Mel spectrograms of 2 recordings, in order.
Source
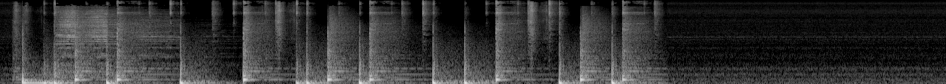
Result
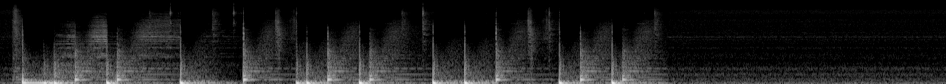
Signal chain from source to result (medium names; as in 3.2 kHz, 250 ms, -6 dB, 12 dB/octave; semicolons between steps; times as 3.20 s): low-pass that closes with the level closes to 1.3 kHz, closed at -14.5 dBFS; bass shelf 84 Hz +11.5 dB; trim -4.5 dB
